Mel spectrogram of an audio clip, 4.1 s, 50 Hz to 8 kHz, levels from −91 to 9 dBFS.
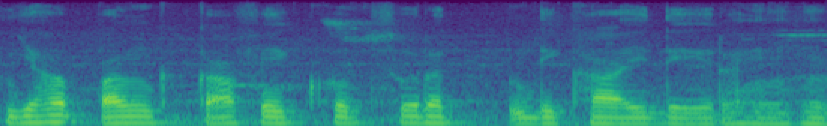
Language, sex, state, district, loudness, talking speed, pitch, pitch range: Hindi, male, Madhya Pradesh, Dhar, -19 LUFS, 115 wpm, 105 Hz, 95-110 Hz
